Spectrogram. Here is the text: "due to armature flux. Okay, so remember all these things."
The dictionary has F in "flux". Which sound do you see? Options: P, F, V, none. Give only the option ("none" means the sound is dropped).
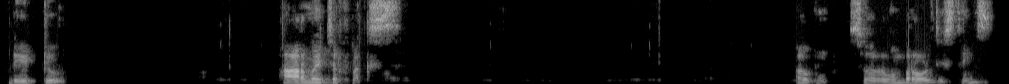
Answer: F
